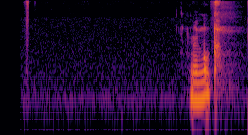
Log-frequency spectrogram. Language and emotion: Russian, neutral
